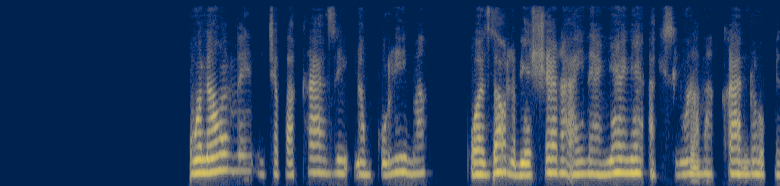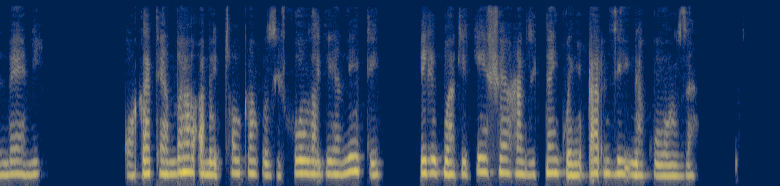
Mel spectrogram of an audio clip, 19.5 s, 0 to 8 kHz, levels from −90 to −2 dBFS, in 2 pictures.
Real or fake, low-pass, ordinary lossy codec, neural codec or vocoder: fake; 7.2 kHz; MP3, 64 kbps; codec, 24 kHz, 1.5 kbps, HILCodec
